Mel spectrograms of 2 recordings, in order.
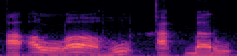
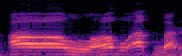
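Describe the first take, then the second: First: "A Allahu Akbaru" with two separate opening vowels; unmerged original form. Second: "Allahu Akbar" slowly, opening A held long; lengthened first vowel. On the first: Teacher showing the underlying sentence, "A Allahu Akbaru" unmerged. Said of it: "asal kalimatnya A Allahu Akbaru". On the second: Teacher showing the merged form, "Allahu Akbar" with stretched A. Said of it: "jadilah panjang". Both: Shown as a demonstration.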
